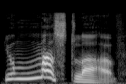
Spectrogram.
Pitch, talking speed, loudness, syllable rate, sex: 195 Hz, 140 wpm, -17 LUFS, 2.6 syllables/s, male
